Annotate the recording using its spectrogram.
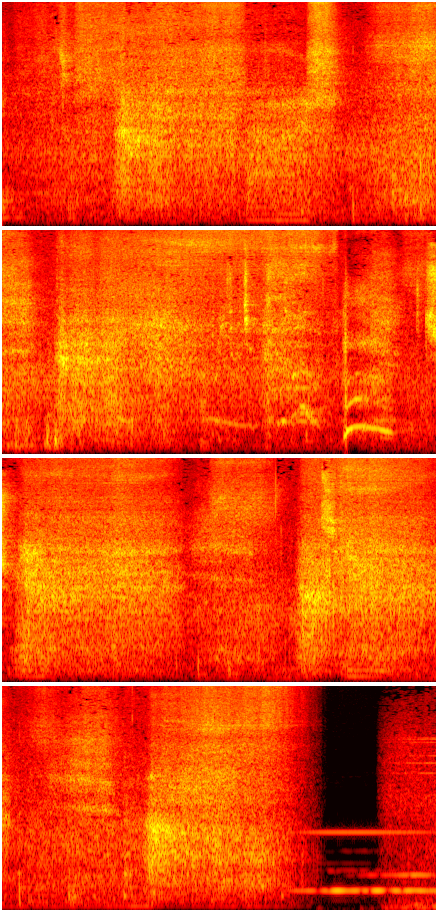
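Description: A woman breathing hard through painful deep tissue massage on her back: long, loud breaths in and out every couple of seconds, with a short pained whimper about eight seconds in.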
